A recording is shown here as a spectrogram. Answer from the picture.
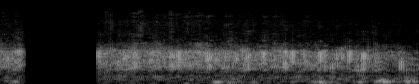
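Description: Broadcast audio breaking up: it drops to dead silence twice, then from about a second in a steady, crackly, narrow muffled noise with a few low thumps.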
